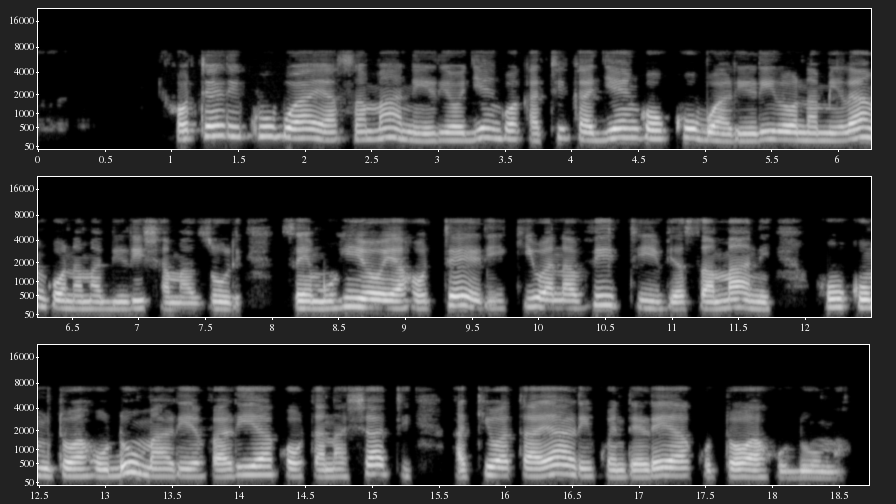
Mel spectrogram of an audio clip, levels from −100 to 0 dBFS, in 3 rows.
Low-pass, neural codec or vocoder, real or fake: 7.2 kHz; none; real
